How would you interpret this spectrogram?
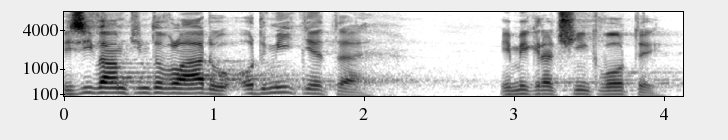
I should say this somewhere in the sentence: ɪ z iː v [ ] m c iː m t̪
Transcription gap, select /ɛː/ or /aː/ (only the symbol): aː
